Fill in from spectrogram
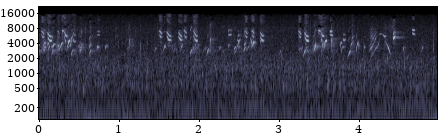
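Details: American goldfinch song in four lively bursts of quick high chirps and slurred twitters, each burst under a second, with short pauses between.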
